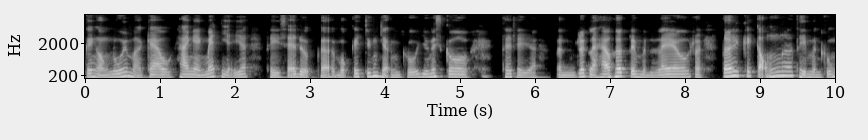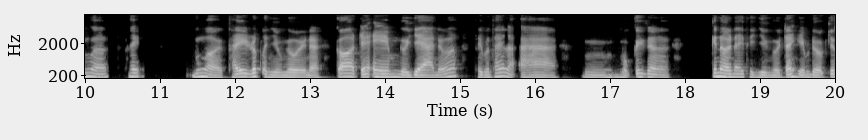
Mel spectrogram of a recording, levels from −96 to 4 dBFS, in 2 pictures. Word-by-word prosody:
cái 155 -1 +1
ngọn 120 -3 -1
núi 155 +7 +1
mà 140 -11 -1
cao 125 -1 0
2.000 130 -4 +1
mét 155 +4 +2
vậy 125 -3 -2
á, 145 - -1 0.3
thì 115 -3 0
sẽ 110 +4 +1
được, 130 -4 0
ờ, 115 -1 +2
một 115 0 -3
cái 150 - +1
chứng 170 +2 +3
nhận 155 - +1 0.2
của 120 +2 -2
UNESCO, 140 -4 0 0.5
thế 150 - +1
thì, 120 - 0
à, 110 - -4 0.3
mình 115 -2 -1
rất 160 +6 +2
là - - +3
háo 140 +4 +4
hức 175 0 +7
để - - +4
mình 115 -4 -2
leo. 135 +2 +3
Rồi 130 -5 -2 0.3
tới 180 +4 +7
cái 195 -2 -1
cổng 185 +2 +3
á 200 0 +3
thì 140 -5 +2
mình 125 -1 -2
cũng, 155 +6 0
ờ, 140 -2 -1 0.3
thấy 165 0 0 0.7
đúng 165 0 +1
rồi, 115 -6 +1
thấy 145 +4 +2
rất 170 +3 +1
là 150 - 0
nhiều 120 -1 -1
người 120 -1 +1
nè, 110 -1 0 0.2
có 160 0 +3
trẻ 130 +3 +2
em, 145 -2 +2
người 125 -2 +1
già 120 -2 +3
nữa 135 +10 -1 0.3
thì 130 - -1
mình 125 -1 -2
thấy 170 +5 0
là, 165 -7 -2
à, 115 -1 -1 0.4
ừm, 115 -1 -3
một 115 -4 -3
cái, 155 +1 0
a, 125 -4 -1 0.6
cái 170 - +2
nơi 155 -3 +5
đây 145 -1 -1
thì 120 -5 -4
nhiều 115 0 -1
người 110 0 -1
trải 130 +5 +4
nghiệm 130 -3 -1
được, 115 -3 0
cho 145 - 0
130 Hz, 220 wpm, -23 LUFS, 120-150 Hz, 0.7 s, hức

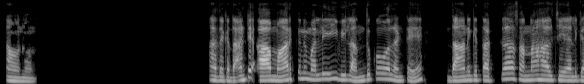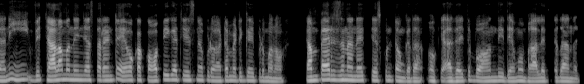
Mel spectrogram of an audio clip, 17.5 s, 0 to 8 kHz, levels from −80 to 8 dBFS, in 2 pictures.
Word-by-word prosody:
అవునవును. 120 -4 -1 2.7
అదే 145 -1 +1
కదా! 130 -1 0
అంటే 165 - +2 0.2
ఆ - - +12 0.2
మార్క్‌ని 170 +8 +3
మళ్ళీ 175 +3 -1 0.2
వీళ్ళు 165 -2 0
అందుకోవాలంటే, 155 -4 -2 0.6
దానికి 145 +4 +3
తగ్గ 145 +3 -2 0.2
సన్నాహాలు 160 0 +1
చేయాలి 145 -2 0
గానీ, 155 +7 -1 0.2
ఇవి 155 +1 -4
చాలామంది 170 +3 +5
ఏం 165 - -1
జేస్తారంటే, 155 +2 -2 0.2
ఒక 155 +1 0
కాపీగా 165 +5 0
చేసినప్పుడు 155 -2 -4
ఆటోమేటిక్‌గా 140 +1 -3
ఇప్పుడు 130 -2 -7
మనం 110 -1 -3 0.4
కంపారిజన్ 160 +2 +3
అనేది 150 0 -1
చేసుకుంటాం 140 -1 -3
గదా! 115 0 -2 0.2
ఓకే. 120 - -8
అదైతే 125 +4 -2
బావుంది. 130 +2 -1
ఇదేమో 120 +2 -2
బాలేదు 115 +2 -1
కదా! 120 0 -1
అన్నట్టు. 105 0 -9
145 Hz, 120 wpm, -23 LUFS, 130-160 Hz, 2.7 s, ఆ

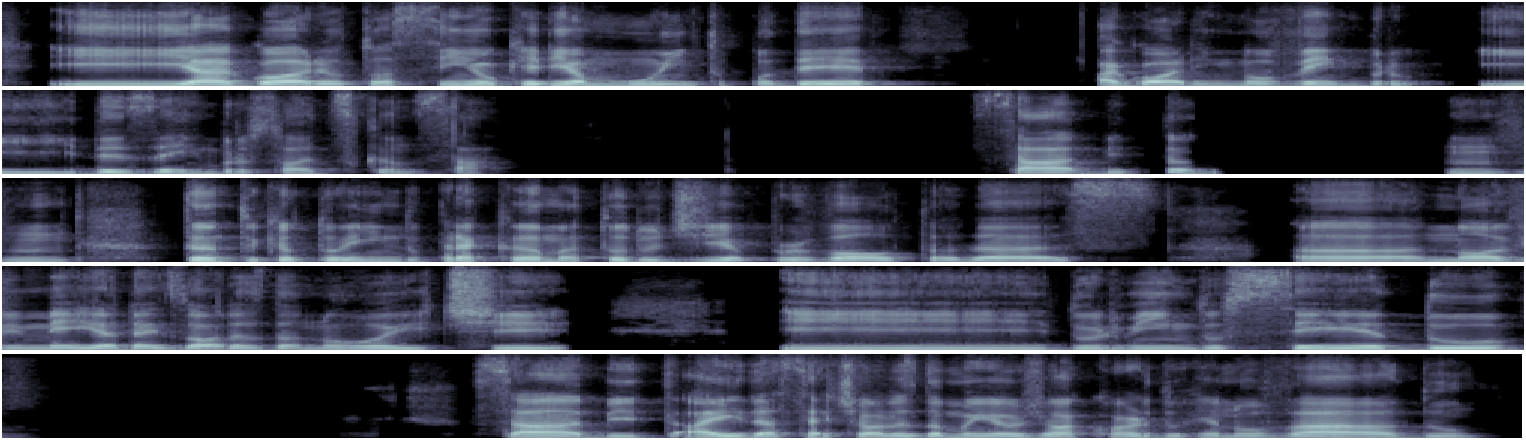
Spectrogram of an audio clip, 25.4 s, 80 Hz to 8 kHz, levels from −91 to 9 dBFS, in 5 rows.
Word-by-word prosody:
E 115 +1 +3
agora 115 +1 +8
eu - - +2
estou 130 +6 -2
assim: 135 -5 -3
eu 120 - +3
queria 130 +1 +5
muito 140 +9 -3
poder, 125 - 0 0.7
agora 105 0 +4
em 110 - -8
novembro 105 -1 -2 0.2
e 100 0 -5
dezembro, 110 +4 -3
só 110 0 -5
descansar. 65 - -11 1.6
Sabe, 95 +1 +1
tan - - -2 0.8
Uhum. 105 0 -8 0.4
Tanto 115 -1 +3
que - - +1
eu - - +1
estou 120 - -1
indo 110 -1 -4
para - - +3
a - - -8
cama 105 -1 0
todo 115 0 -2
dia 100 -1 -2
por 100 -2 -6
volta 95 0 0
das, 90 -1 -2 0.5
ah, 90 -1 0
21h30, 95 -1 0
22h 115 +7 -2 0.7
e 95 -1 -2
dormindo 95 -1 -4
cedo. 115 +3 +1 1.6
Sabe? 95 -2 +3
D - - -13
aí, 95 0 +5
dá - - +3
7h 95 0 0
eu 95 - +1
já 90 +1 0
acordo 95 0 -3
renovado. 105 +4 +1
100 Hz, 110 wpm, -25 LUFS, 95-115 Hz, 1.6 s, agora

